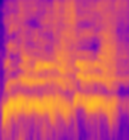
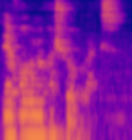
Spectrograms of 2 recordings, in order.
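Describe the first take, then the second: First: It is said angrily, losing control. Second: It is said calmly, with control.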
